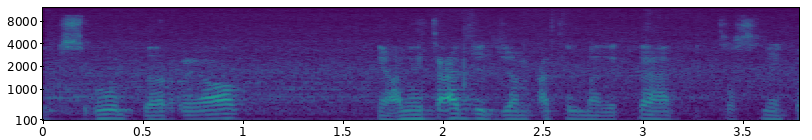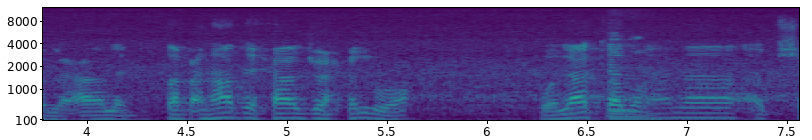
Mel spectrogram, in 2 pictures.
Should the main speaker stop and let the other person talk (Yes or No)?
No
